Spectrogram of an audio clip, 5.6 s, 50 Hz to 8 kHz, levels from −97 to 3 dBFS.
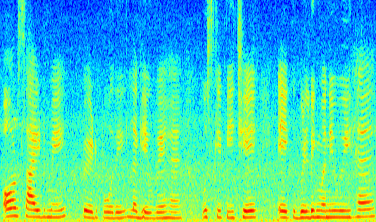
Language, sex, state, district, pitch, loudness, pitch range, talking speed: Hindi, female, Haryana, Rohtak, 235 Hz, -17 LUFS, 220-245 Hz, 160 wpm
